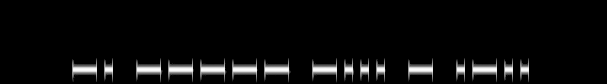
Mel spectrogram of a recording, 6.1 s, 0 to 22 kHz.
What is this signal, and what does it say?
Morse code, heard as a keyed tone, about 15 wpm, 700 Hz. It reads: N0BTL
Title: USA Call Signs - 5 Characters - Repeated 3x - 15wpm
